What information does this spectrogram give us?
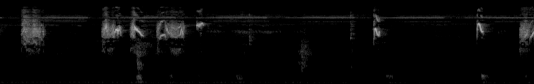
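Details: Female ruby-cheeked sunbird calling to a male: short, high, sharp chirps, sometimes in quick clusters and sometimes single, spaced by gaps of about a second, over a faint steady high hiss.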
